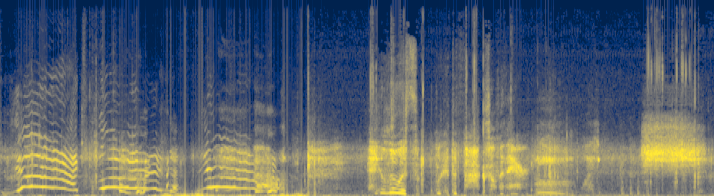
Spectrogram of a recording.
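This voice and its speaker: A woman playing an excitable, playful explorer in an amateur improvised comic skit, full of gasps and exclamations. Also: extremely high pitch, extremely slow, long pauses, background noise, heavily acted. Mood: excited, then hushed. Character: giddy, excitable explorer on a frontier expedition.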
